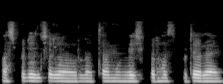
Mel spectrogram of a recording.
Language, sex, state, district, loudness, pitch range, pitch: Marathi, male, Maharashtra, Nagpur, -17 LUFS, 145-155 Hz, 150 Hz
